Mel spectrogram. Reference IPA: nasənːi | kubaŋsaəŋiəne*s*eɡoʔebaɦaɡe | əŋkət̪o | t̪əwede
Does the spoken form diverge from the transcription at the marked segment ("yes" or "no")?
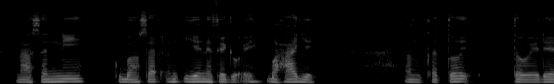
yes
